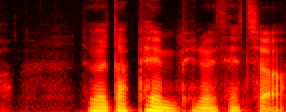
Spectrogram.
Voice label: "pump", Welsh

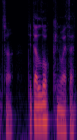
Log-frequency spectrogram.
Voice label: "lwc", Welsh

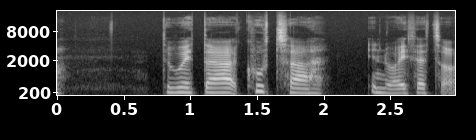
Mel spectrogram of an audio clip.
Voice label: "cwta", Welsh

